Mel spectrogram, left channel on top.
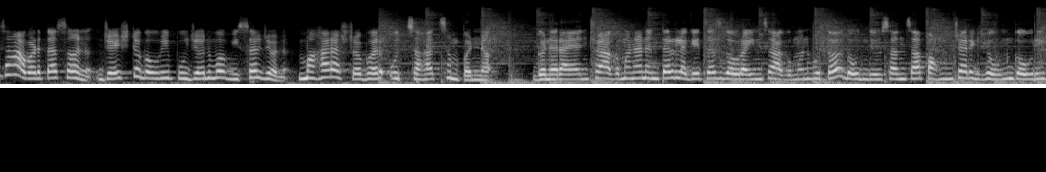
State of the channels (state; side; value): silent; right; digital silence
